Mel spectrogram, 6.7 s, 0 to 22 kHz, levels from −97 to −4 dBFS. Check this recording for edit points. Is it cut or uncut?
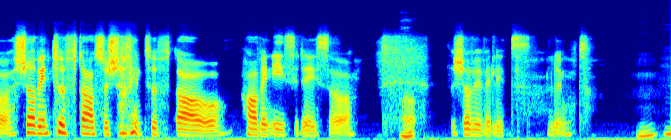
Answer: uncut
